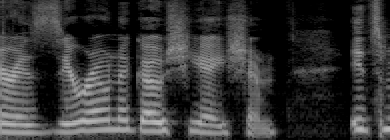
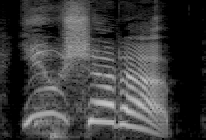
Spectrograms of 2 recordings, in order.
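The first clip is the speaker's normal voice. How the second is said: mock shrill, very high, loud yelled shout; 13 semitones higher, 4 dB louder than usual. Retelling how the baby nephew shouts back at the speaker: retelling an even louder shout. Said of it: "he responds even louder".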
